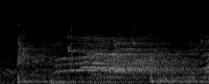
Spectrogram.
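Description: A volleyball being struck twice in an indoor gym, once just after the start and again about a second and a half in, over faint players' voices.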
